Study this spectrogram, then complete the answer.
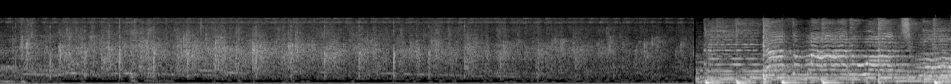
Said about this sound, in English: Are you clapping?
